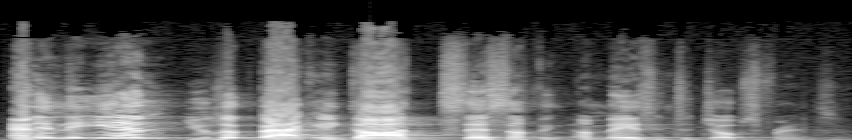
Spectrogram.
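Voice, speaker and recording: A man's voice: a little high, lively intonation, normal speed, pushed and bright. A man preaching a conversational sermon, stressing points by repeating phrases and addressing the congregation directly.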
